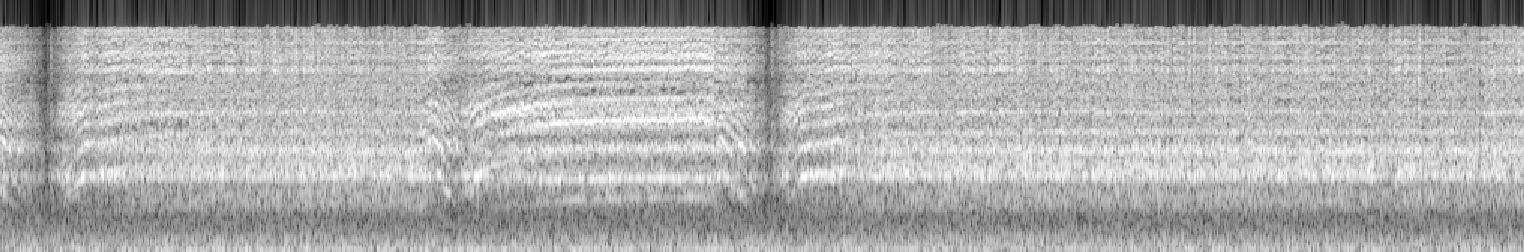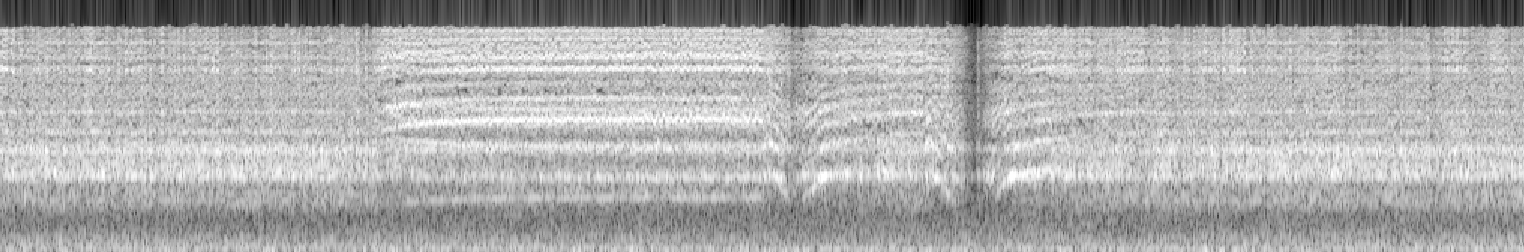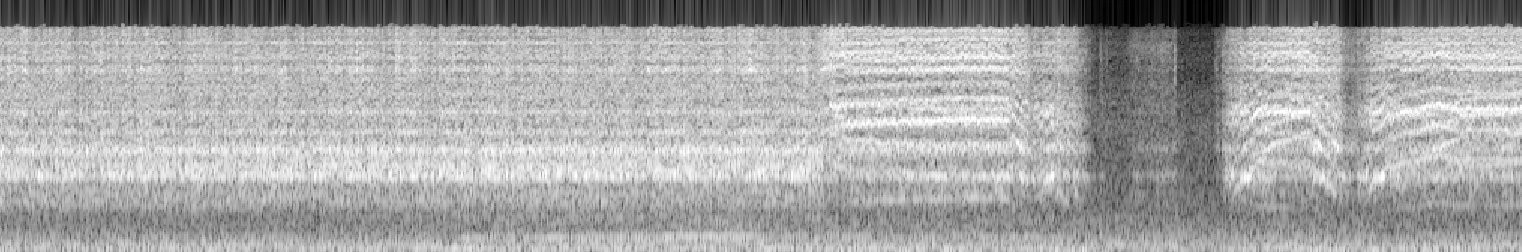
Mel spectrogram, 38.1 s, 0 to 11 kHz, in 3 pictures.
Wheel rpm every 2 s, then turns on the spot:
100, 150, 140, 110, 160, 160, 160, 160, 160, 130, 110, 160, 160, 160, 160, 160, 150, 40, 120.
34-36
